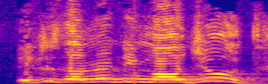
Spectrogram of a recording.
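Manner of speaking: high, loud and breaking into laughter; high-pitched amused emphasis; amused exclamation. Real, not acted. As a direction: call it out loudly with a laugh. Teacher laughs at obvious answer.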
